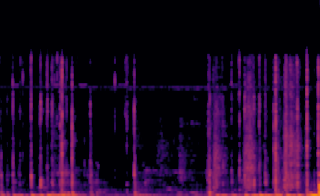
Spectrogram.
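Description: Computer keyboard keystrokes: a quick run of typing, a pause of about a second and a half, then typing again.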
